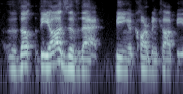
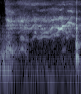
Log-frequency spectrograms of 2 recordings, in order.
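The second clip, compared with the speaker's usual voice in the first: high squeal laugh; 8 dB quieter than usual. Real, not acted. Laughing at own joke.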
